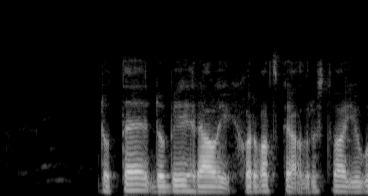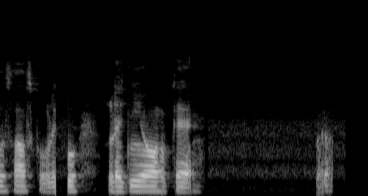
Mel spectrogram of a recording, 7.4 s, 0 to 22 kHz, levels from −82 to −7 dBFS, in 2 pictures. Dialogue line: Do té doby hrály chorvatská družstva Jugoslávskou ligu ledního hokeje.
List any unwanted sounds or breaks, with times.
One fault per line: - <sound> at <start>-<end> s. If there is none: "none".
- dropout at 4.2-4.4 s
- laugh at 6.8-7.0 s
